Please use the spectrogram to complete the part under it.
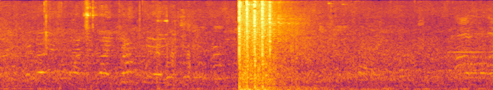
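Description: Sudden burst of rapid automatic gunfire in a Call of Duty esports match, a loud dense rattle that decays into echoing tails over quieter game ambience.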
